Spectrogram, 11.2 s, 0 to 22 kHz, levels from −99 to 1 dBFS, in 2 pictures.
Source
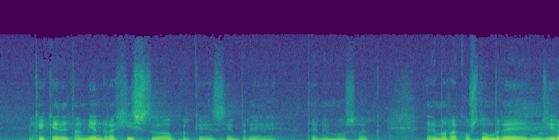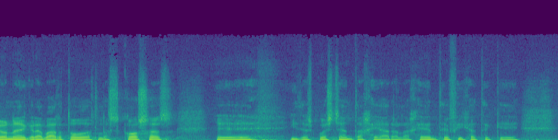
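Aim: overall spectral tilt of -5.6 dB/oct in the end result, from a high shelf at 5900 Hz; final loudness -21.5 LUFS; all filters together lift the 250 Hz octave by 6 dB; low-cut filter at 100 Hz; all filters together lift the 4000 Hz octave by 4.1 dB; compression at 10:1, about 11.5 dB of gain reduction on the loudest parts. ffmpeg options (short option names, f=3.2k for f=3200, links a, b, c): -af "highpass=100,equalizer=f=250:t=o:g=7.5,equalizer=f=4k:t=o:g=6.5,highshelf=f=5.9k:g=-4.5,acompressor=threshold=-20dB:ratio=10,volume=5.5dB"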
